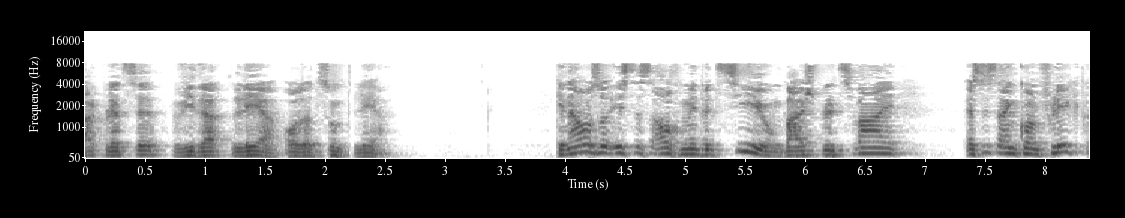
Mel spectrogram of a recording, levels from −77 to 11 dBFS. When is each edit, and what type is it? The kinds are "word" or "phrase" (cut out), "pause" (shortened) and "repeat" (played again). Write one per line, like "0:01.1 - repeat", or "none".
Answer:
0:02.2 - word
0:05.1 - word
0:05.8 - word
